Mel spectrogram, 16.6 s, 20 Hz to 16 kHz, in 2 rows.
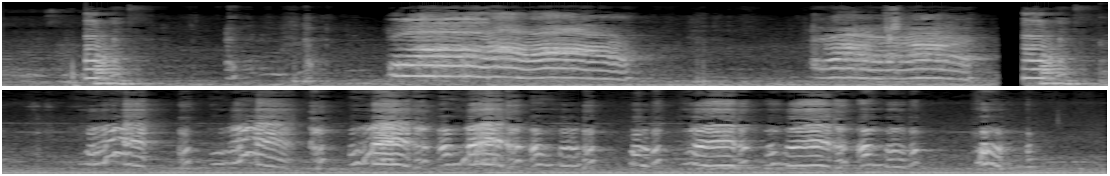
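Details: Vigorous newborn crying just after a normal delivery at 6:32 a.m.: strong, rising and falling cries in repeated bursts with short catch breaths and some background talk. Amniotic fluid was clear and the baby was large. A normal vigorous newborn cry.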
